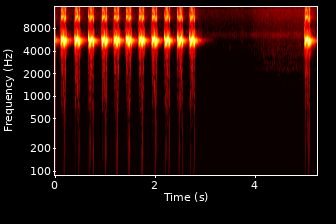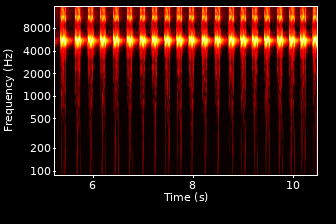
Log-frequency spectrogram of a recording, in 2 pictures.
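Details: Cricket in nature chirping in quick high ringing pulses, stopping for about two seconds of silence, then resuming the same rapid, steady rhythm.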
